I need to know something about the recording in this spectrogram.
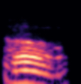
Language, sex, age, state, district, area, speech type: Marathi, male, 60+, Maharashtra, Thane, rural, conversation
